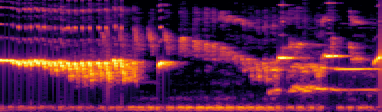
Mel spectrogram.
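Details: White-rumped shama song used as a lure to provoke other birds to answer: long slurred whistles gliding downward, then rising whistled notes and a few sharp phrases, over a steady low electrical hum.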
